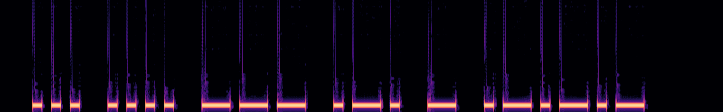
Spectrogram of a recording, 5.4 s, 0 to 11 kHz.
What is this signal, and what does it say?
Morse code, heard as a keyed tone, about 17 wpm, 700 Hz. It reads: SHORT.
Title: Sentences from Top 1000 Words - Review Part 2 - 17wpm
